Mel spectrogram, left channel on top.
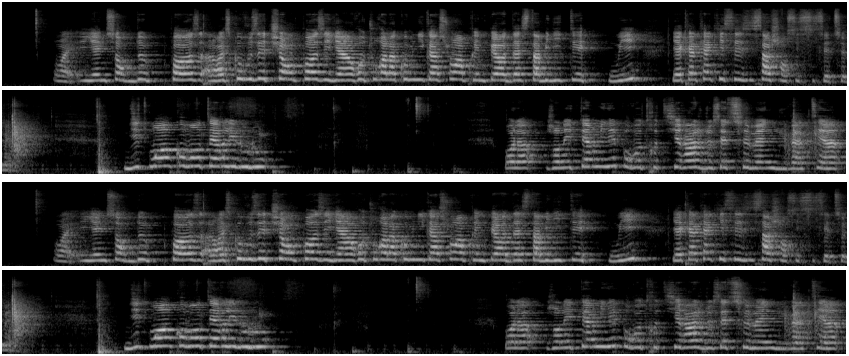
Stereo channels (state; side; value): normal; both; correlation 0.13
